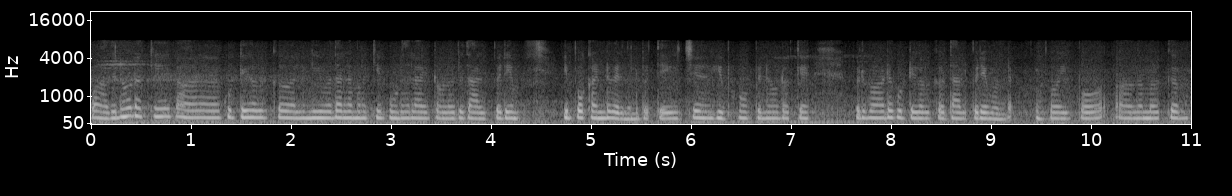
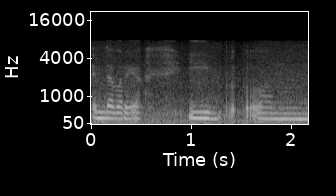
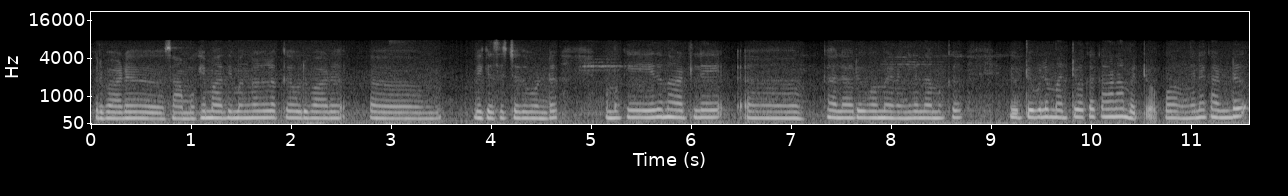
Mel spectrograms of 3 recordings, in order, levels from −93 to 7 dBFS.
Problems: constant background noise, low volume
